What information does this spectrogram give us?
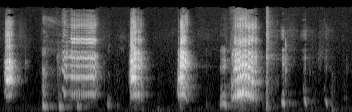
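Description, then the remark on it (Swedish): A voice imitates a dolphin: a rapid string of squeaky, whistling chirps broken by short clicks, several bright bursts in quick succession with no speech around them. “Jag ska försöka hämma en delfin också.”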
